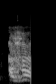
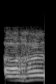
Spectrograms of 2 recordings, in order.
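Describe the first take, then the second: First: अह as short "ah" with a breath of h; half h. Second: अह as a-ha with open second vowel; wrong full ha. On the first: Teacher showing the halved sound, clipped pronunciation. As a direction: cut अह off on the h. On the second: Teacher showing what to avoid, full-ha mispronunciation. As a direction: sound a whole ha in अह. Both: Shown as a demonstration. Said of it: "अह को पूरा नहीं बोलेंगे".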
